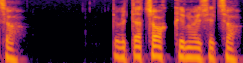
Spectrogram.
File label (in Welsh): "toc", Welsh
